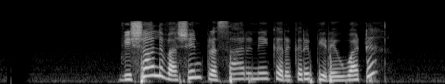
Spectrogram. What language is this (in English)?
Sinhala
